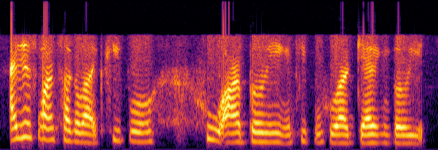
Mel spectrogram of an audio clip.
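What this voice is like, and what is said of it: Sick, congested voice. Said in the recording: “I sound sick I'm kind of I'm getting a cold.”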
